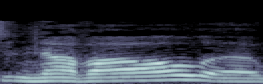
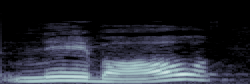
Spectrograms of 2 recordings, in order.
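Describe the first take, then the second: First: The middle consonant is a V sound. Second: The middle consonant is a B sound. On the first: This is the likely Hebrew pronunciation. "More likely in Hebrew, it's Nabal, with the V sound as opposed to a B" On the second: This is the usual English pronunciation. "as we would tend to pronounce it in English"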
